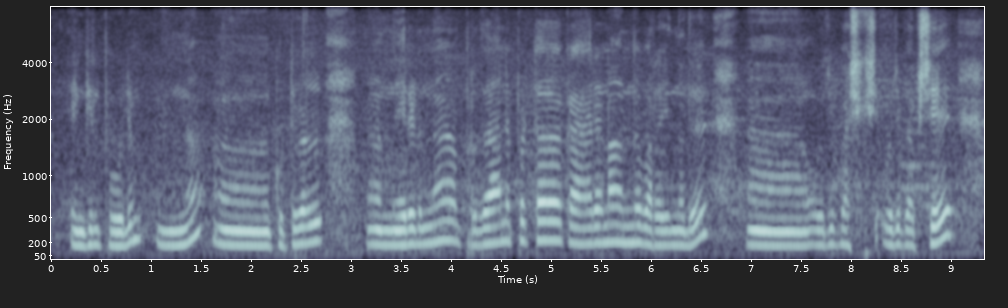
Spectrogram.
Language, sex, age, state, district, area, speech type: Malayalam, female, 45-60, Kerala, Kollam, rural, spontaneous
